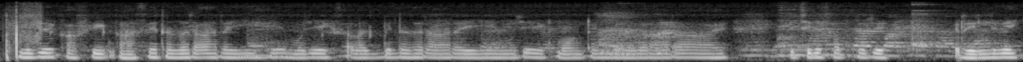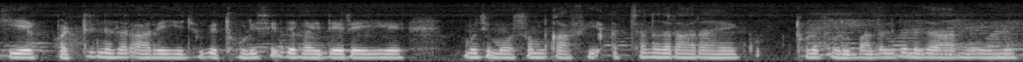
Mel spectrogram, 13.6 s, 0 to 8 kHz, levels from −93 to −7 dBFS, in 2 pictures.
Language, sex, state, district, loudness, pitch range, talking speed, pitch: Hindi, male, Chhattisgarh, Raigarh, -30 LUFS, 140-150 Hz, 250 wpm, 145 Hz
